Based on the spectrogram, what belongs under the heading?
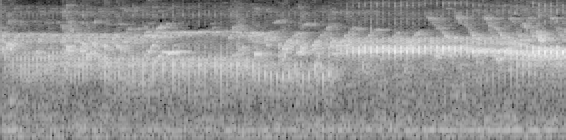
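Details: Canary singing indoors at home, a dense continuous rolling trill that grows louder and more whistled toward the end.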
